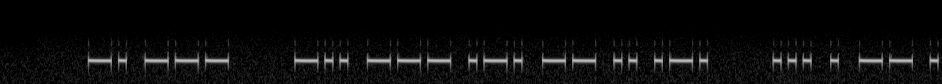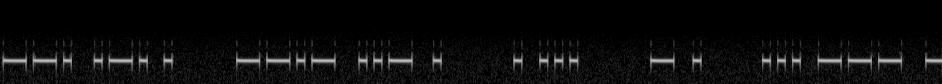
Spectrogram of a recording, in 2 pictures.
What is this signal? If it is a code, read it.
Morse code, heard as a keyed tone, hand-sent with a paddle, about 16 wpm, 1120 Hz. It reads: NO DORMIR SEMPRE QUE ES TE …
